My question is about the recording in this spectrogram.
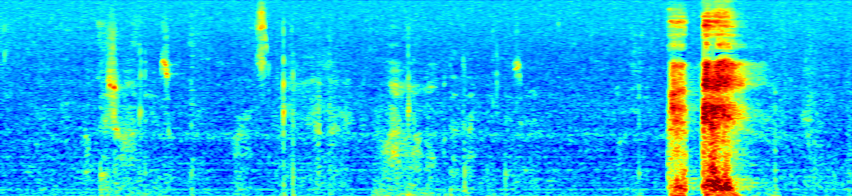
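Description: Faint whispering in a quiet hall, then a loud, close throat-clearing into a headset microphone about seven seconds in.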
